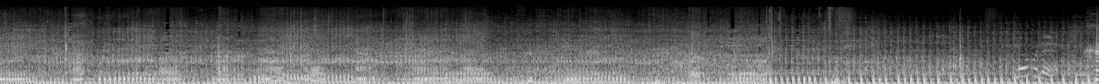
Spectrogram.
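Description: A vintage Honda CR125 two-stroke dirt bike engine revs hard and close for the full length, a buzzy rasping drone that climbs and falls with throttle, turning more clattery and pulsing near the end.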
